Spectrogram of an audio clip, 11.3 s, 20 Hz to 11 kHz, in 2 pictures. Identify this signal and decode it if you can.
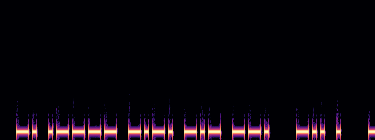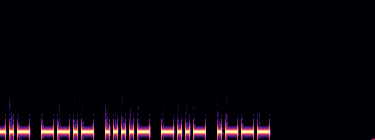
Morse code, heard as a keyed tone, about 21 wpm, 700 Hz. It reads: N1CKG DE KQ4XJ
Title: USA Callsign DE Callsign - 5 Characters - 20wpm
